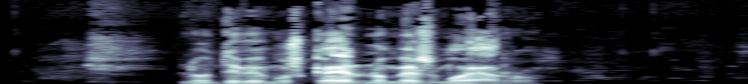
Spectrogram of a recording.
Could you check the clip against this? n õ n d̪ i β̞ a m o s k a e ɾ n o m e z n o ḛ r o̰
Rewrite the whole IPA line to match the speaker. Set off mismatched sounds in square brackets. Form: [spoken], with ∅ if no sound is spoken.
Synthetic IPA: n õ n d̪ [e] β̞ [e] m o s k a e ɾ n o m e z [m] o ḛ r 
